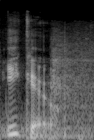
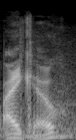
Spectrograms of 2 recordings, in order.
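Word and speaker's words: Ico: successor to their game Eco or ieko depending on how you feel like pronouncing it um really good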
